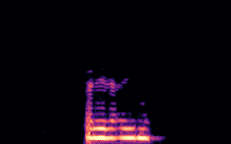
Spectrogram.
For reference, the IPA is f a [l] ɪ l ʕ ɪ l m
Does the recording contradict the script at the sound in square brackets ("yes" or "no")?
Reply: no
